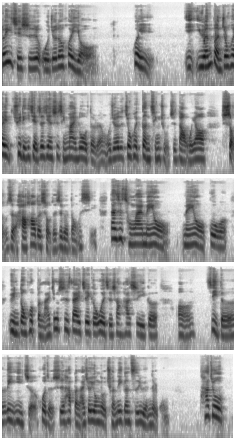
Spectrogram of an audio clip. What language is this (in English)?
Chinese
